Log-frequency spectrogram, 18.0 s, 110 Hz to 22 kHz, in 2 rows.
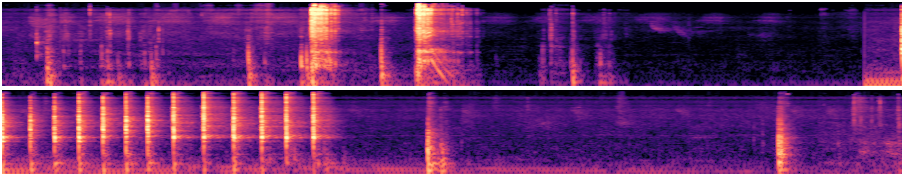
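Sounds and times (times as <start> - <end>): hammer striking metal: 8.9 - 12.4.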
